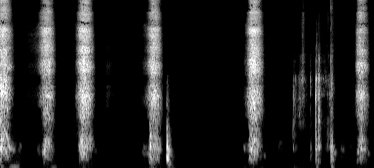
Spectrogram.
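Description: A man breathes through his nose into a microphone in six short, breathy puffs separated by silences, with a few small clicks near the end.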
